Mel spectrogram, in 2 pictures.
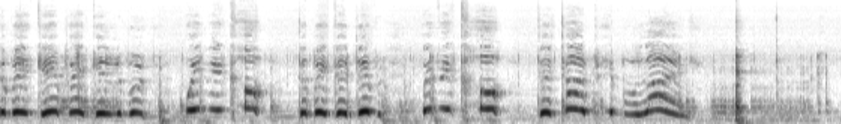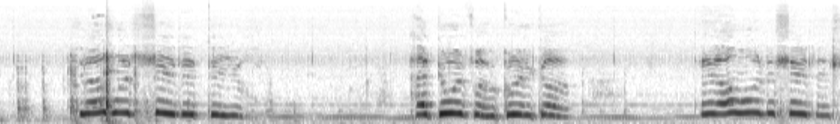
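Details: Adult man with cerebral palsy, whom doctors said would never talk, showing dysarthria in cerebral palsy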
